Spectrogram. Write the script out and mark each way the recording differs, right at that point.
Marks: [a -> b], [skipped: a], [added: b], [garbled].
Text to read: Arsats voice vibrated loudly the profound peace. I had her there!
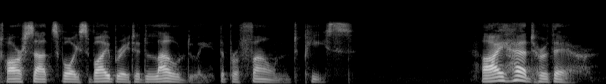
Arsats voice vibrated loudly the profound peace. I had her there!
